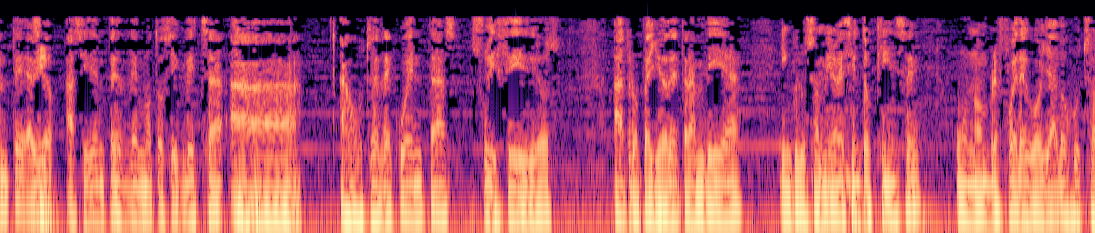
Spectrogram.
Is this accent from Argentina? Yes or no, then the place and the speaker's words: no; Madrid, Community of Madrid, Spain; Pues vengo de Madrid.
